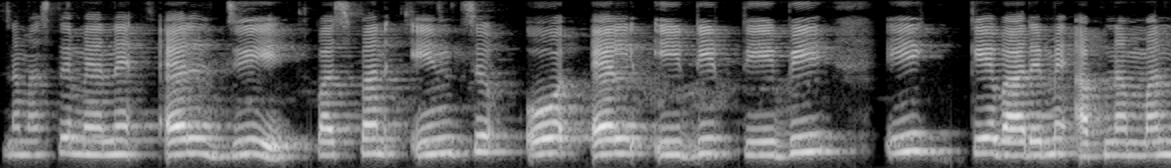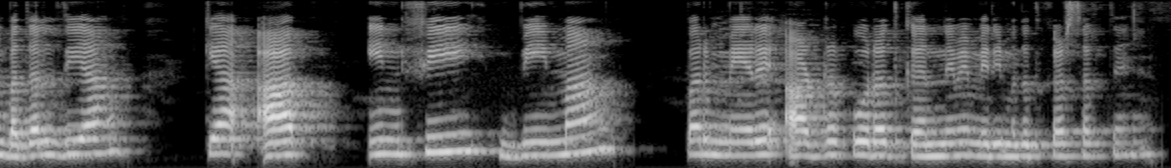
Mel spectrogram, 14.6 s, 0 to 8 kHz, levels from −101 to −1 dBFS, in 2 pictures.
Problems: constant background noise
